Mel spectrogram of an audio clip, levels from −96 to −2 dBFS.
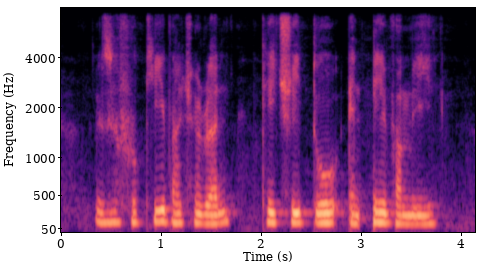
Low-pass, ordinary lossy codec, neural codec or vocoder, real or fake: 7.2 kHz; none; codec, 24 kHz, 3 kbps, HILCodec; fake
